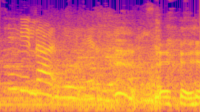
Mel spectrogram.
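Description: Speech only: a young girl talking excitedly, with other voices talking along with her.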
